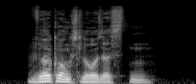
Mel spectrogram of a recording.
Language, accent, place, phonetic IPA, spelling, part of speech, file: German, Germany, Berlin, [ˈvɪʁkʊŋsˌloːzəstn̩], wirkungslosesten, adjective, De-wirkungslosesten.ogg
- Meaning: 1. superlative degree of wirkungslos 2. inflection of wirkungslos: strong genitive masculine/neuter singular superlative degree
